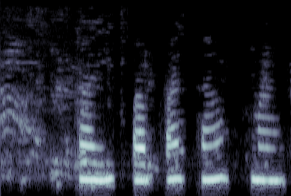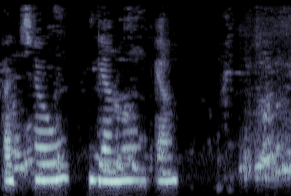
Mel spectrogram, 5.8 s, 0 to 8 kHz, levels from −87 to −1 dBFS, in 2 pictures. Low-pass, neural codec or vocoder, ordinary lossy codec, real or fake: 7.2 kHz; none; AAC, 32 kbps; real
